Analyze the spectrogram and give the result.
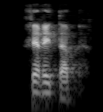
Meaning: to make a stopover, to stop off (somewhere)
- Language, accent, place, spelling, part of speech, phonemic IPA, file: French, France, Lyon, faire étape, verb, /fɛʁ e.tap/, LL-Q150 (fra)-faire étape.wav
